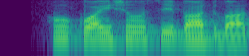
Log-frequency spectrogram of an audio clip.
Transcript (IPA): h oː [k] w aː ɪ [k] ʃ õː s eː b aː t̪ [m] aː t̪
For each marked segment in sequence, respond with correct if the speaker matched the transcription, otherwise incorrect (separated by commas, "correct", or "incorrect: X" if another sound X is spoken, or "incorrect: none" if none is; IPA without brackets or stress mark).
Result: correct, incorrect: none, incorrect: b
